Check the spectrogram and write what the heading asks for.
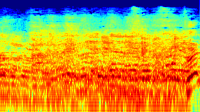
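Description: Several people talking over one another in a busy dining room, with laughter near the end.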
